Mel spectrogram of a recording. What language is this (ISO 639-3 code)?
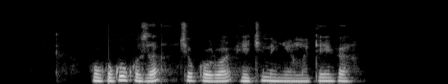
lug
